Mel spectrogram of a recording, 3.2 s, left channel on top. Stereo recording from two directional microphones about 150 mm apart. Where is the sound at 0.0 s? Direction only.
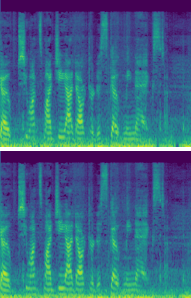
10° right (ahead or behind).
